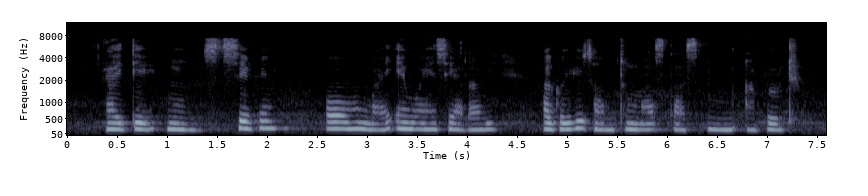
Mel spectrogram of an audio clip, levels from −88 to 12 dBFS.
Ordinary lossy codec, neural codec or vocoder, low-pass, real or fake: none; codec, 16 kHz, 16 kbps, FunCodec, trained on Chinese and English, 50 frames a second; 7.2 kHz; fake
